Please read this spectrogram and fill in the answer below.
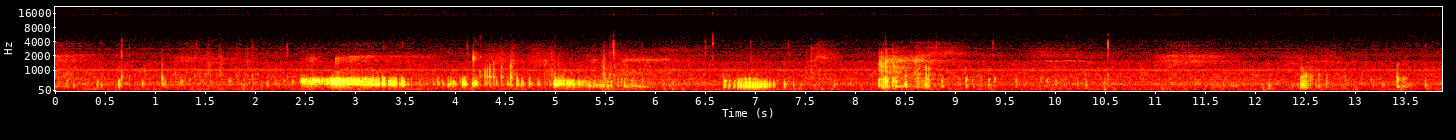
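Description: Irregular gurgling and rumbling bursts with quiet gaps, typical of active bowel sounds (stomach growling).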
